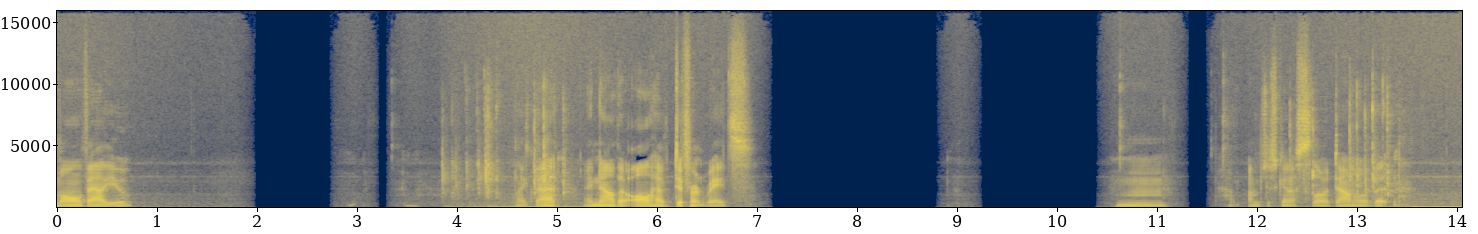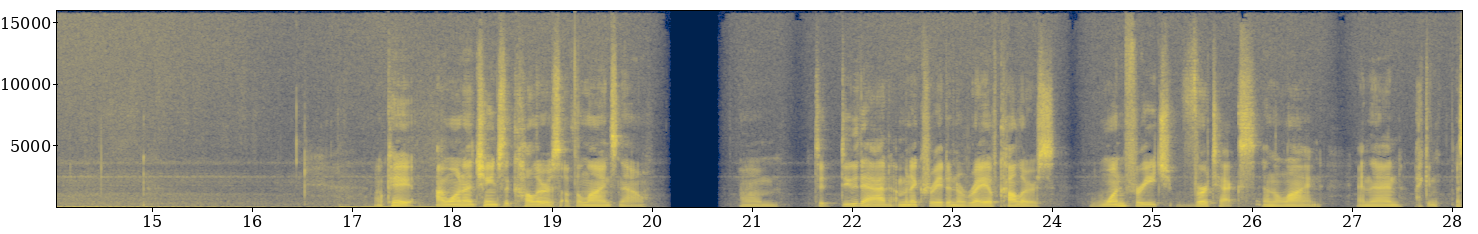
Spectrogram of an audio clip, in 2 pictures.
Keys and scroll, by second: 4.8 super+s, 13.1 super+s.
